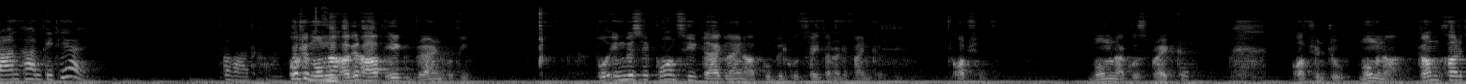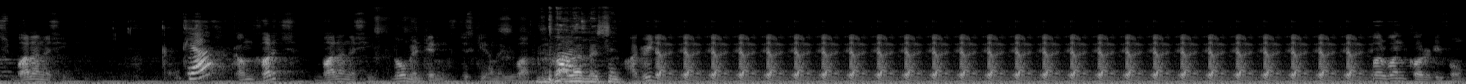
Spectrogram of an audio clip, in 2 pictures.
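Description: From 21.50 s to 28.39 s the audio falls into a broken-record loop: a fragment of about 276 ms repeats exactly and back to back, 25 times over nearly 7 seconds, giving a rigid, stuttering rhythm. The likely cause is a stall in the player, encoder or stream, which kept sending the last chunk it held instead of new material. Whatever should have played during that stretch is missing.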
